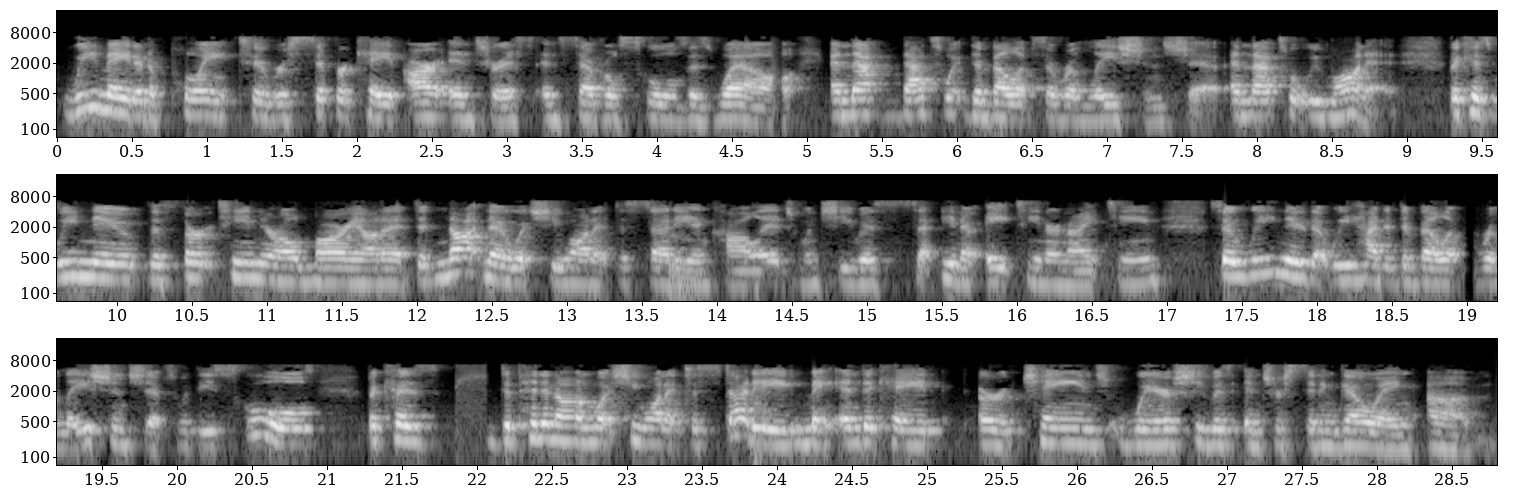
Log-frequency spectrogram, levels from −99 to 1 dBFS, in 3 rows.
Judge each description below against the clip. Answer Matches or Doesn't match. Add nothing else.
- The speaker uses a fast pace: Doesn't match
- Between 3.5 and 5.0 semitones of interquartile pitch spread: Matches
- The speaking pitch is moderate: Matches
